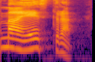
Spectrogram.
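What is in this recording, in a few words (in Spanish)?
"maestra", Spanish, male; AppLenguaje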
